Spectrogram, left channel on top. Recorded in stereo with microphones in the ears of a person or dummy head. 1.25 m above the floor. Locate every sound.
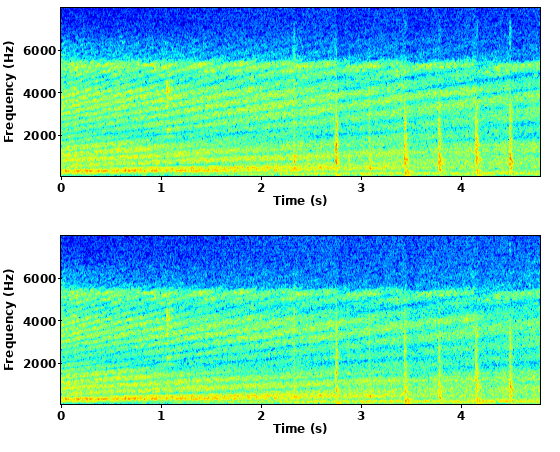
0.0 s a helicopter: 5° left (ahead or behind); by 4.8 s 10° left (ahead or behind)
2.3 s running footsteps: 45° left (ahead or behind); by 4.6 s 25° left (ahead or behind)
